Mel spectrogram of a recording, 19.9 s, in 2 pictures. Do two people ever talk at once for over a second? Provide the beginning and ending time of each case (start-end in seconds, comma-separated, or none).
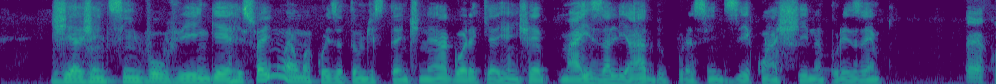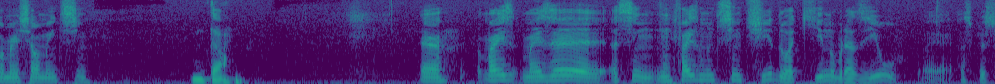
none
